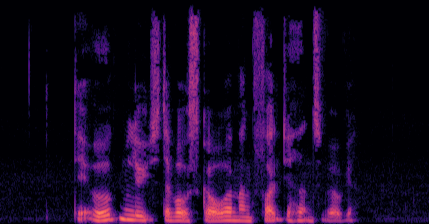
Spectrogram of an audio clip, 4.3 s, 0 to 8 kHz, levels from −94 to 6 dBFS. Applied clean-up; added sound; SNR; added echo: none; none; none; none.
